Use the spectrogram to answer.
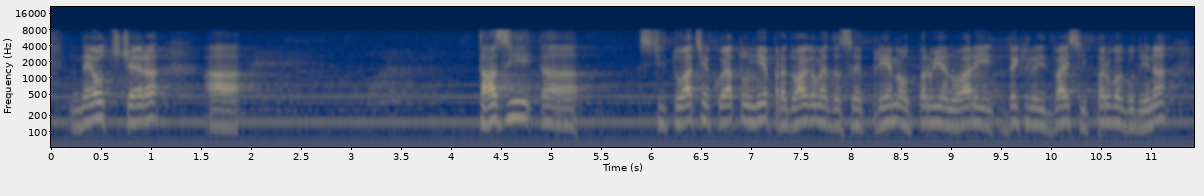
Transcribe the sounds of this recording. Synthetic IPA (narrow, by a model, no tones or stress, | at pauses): nɛot̪ft͡ʃɛɾə | t̪azi | sit̪uat̪sijəkojat̪oniɛpɾɛd̪lˠaɡəmɛd̪ɐsɛpɾiɛmɛot̪̚pɤɾvijɐnuaɾid̪vɛxilʲɐd̪id̪vajsɛipɤɾvəɡod̪inə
